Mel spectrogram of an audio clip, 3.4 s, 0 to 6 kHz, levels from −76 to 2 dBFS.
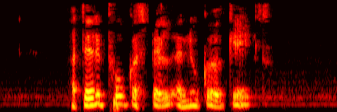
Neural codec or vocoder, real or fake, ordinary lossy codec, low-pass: vocoder, 44.1 kHz, 128 mel bands every 512 samples, BigVGAN v2; fake; MP3, 24 kbps; 5.4 kHz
